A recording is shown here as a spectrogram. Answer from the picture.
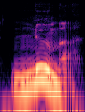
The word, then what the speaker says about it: pneuma: It's pronounced pneuma, and it's spelled P-N-E-U-M-A, pneuma.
